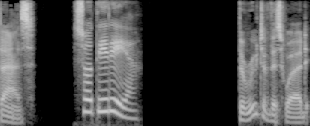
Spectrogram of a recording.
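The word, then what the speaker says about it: σωτηρία: The Greek word for salvation is pronounced as Sōtēría.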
